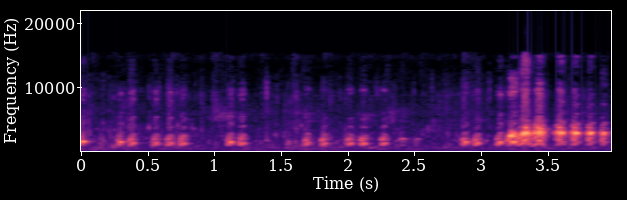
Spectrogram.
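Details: Sooty-headed bulbul lure recording with grouped chattering chirps in short clusters and brief gaps, ending in a louder, brighter rapid run of notes.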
